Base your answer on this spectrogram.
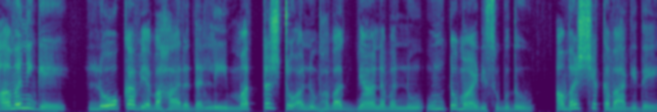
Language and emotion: Kannada, neutral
